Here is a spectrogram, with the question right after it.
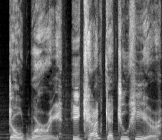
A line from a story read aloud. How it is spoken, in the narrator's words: she said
